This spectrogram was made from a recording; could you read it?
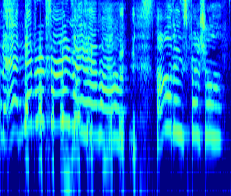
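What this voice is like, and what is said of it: High-pitched Butters-like imitated voice. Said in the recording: “I can do a perfect NX. She's got like this high pitched like Butters voice.”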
